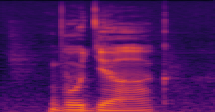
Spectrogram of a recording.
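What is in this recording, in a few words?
Ukrainian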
